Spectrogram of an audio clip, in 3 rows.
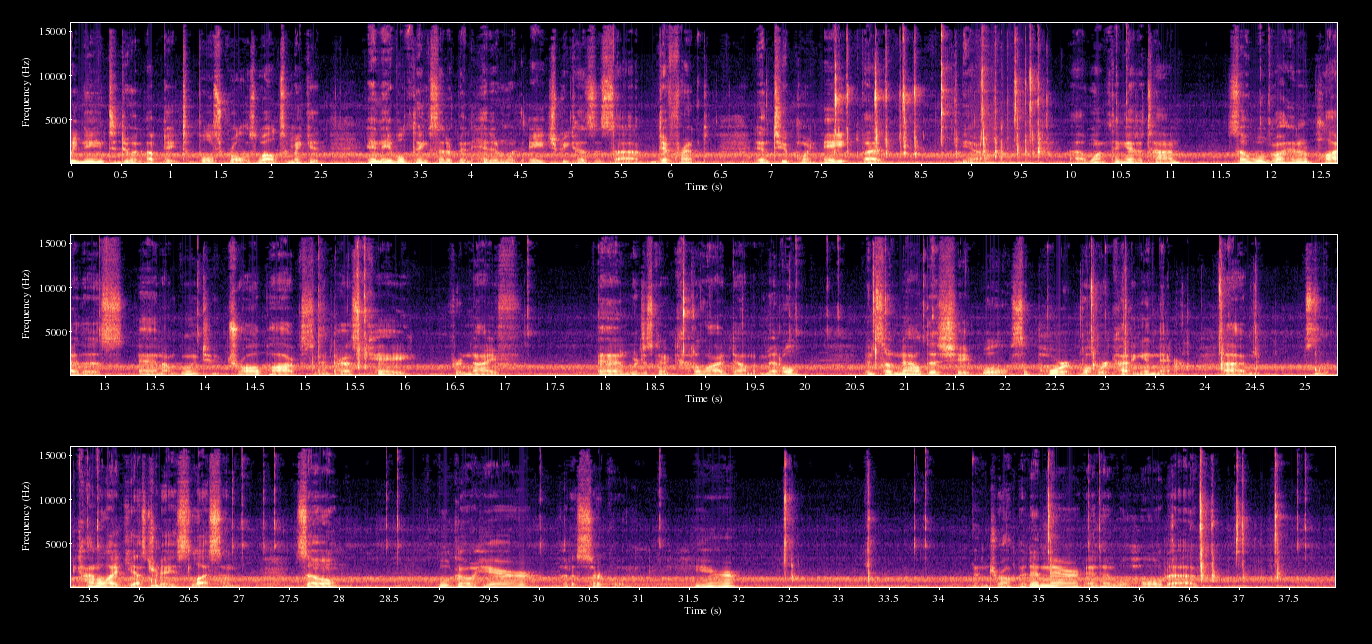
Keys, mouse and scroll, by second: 6.2-8.0 middle drag, 6.2-6.5 scroll down 1, 7.6 KP_7, 8.0 KP_5, 8.3 KP_Decimal, 8.7 Tab, 9.1 Tab, 9.5 ctrl+`, 10.4 click, 11.8 click, 12.9 click, 13.9-17.9 drag, 17.9 middle click, 18.6 a, 19.0 middle click, 19.7 click, 20.2 click, 20.7 g, 21.2 right click, 22.4 middle click, 22.6 scroll up 1, 23.0 shift+middle click, 23.2 scroll up 1, 24.2 shift+middle click, 24.5-25.4 scroll up 1, 25.4 click, 26.9 click, 27.2 click, 28.4 click, 30.0-34.3 drag, 34.3 middle click, 34.7 scroll up 2, 35.4 ctrl+click, 36.6 Escape.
